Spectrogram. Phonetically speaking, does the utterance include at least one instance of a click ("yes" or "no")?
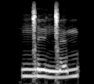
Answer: yes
